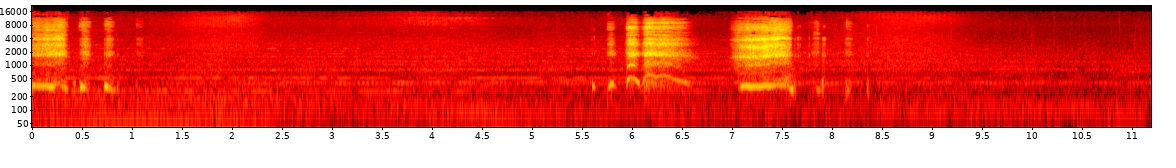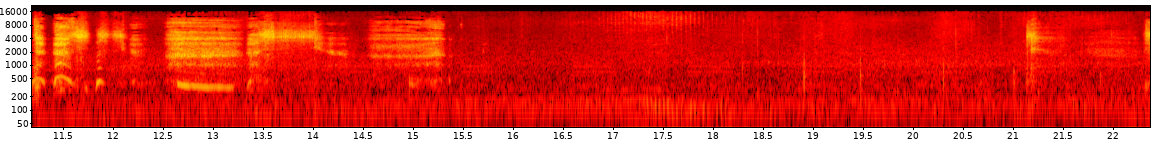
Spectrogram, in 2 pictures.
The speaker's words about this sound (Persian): چی شده؟ چرا گریه میکنی؟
